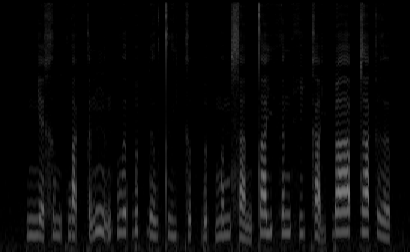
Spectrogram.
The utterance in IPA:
ɲɛ˧˩xə̤˨˩mkwa˨˩k̚ ʔə̰˧˥nŋə̰˧˥nʔu˨˦ə̯ ɓə˦˥p̚lə̤˨˩wt̪ɨ̤˨˩j kə˨˩p̚ɓə˨˩p̚ mə˨˦msa˧˩n t̪a˧jhə˧nhi˨˦ ka̰˧˨j ɓaː˦˥p̚za˦˥k̚ɣə˨˩p̚

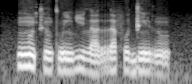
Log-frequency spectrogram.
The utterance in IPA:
ŋõt͡ʃõltwĩ ʎi larafo d͡ʒĩrõ

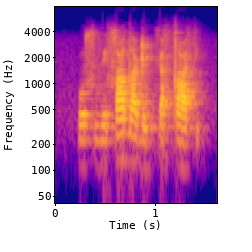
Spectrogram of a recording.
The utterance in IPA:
osvesu dˤaɖukʲustˤis

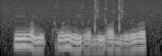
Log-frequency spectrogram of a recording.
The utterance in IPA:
ɲu˥˨ə̯miː˧˩t̚ ku˧˥ə̯ŋɯː˩˧ju˩ə̯di˧˩ jɔː˧diː˩ lu˧ə̯

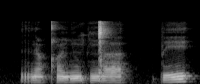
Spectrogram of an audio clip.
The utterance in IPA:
rɛ̃qʰũʎũkŋ͡ǀa | pe

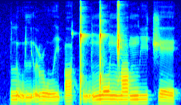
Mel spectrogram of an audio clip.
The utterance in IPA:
lṵ˧˩lʲṵ˩˧ɭwu˩˧i̯ ʔɒ˩˧ǃṵ˩˧ŋ͡ǃo˦ ŋ͡ǁɒ˦ŋ͡mi˦t͡ʃe˧˩

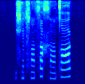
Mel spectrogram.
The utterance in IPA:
ɕə̃ɬə̃sˤə xãtˤə˞

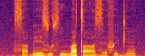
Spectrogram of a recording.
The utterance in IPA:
sa˨ɓeː˦zu˨sĩ˧ ma˦taː˨ zɛ˨fe˧d͡ʒɛ̃˦

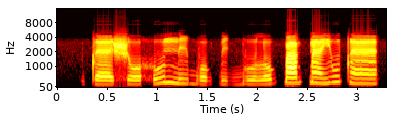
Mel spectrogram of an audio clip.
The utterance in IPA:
tɛ˨ ʃo˨ hu˨˦ ni˧bo˨k͡pi˨ ɡ͡bu˨lo˨˦k͡pa˦ k͡pɛ̃˧ju˦tɛ̃˧

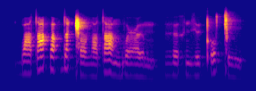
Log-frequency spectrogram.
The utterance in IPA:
bɑ˨tˤo˦xo˦ʔdˤi˦ ǁo˨ðˤo˨ tˤo˦˨ŋɡu˨ʕø˨m | ɦø˨xnzy˨ kʼo˦ǀi˨

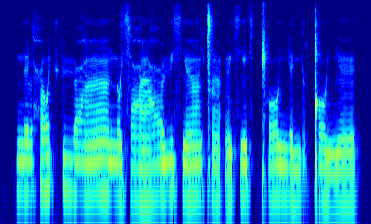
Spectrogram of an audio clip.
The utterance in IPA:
nɛlħɔ t͡ʃʼyːʕãː nɔsʲʕa ʕy sʲãː ǀãʔɛ̃sʲɛ̃sʲ ǁɔ ɲɛnʲɔǃɔ ɲɛ̃

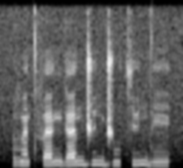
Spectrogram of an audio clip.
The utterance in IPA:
væ̃˩˧tfæ˩˧ ŋɡæ˩˧nd͡ʒy˧ nd͡ʒu˨˩t͡sy˨˥ ndẽ˨˩

